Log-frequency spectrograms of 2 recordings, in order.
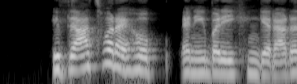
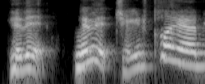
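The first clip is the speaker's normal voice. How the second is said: mock frantic; 6 semitones higher, 4 dB louder than usual. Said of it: "roller coaster I've seen".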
